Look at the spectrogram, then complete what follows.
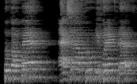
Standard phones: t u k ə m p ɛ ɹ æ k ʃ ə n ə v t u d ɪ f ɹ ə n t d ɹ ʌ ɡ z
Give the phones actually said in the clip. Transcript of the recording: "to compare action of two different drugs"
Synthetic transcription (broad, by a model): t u k ə m p ɛ ɹ æ k ʃ ə n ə p t u d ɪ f ɹ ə n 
